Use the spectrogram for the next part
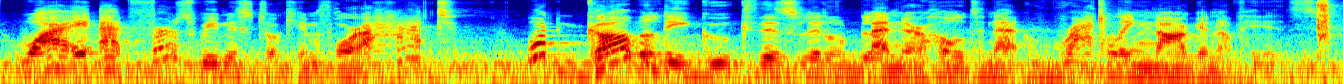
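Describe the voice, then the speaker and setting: A woman's voice: rumbling low, sing-song, normal speed, over music. A woman voicing an ancient, whimsical and haughty alien entity inside a small robot in an audio drama, speaking in theatrical, rambling, pompous riddles. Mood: whimsical, musing. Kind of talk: full-cast audio drama acting. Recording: clear noise bed behind the voice.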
